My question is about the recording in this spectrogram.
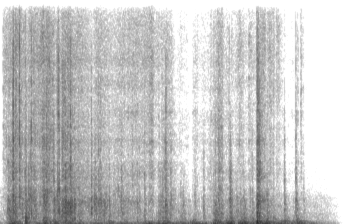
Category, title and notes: Sound effects > Objects / House appliances
Rummaging through a paper bag.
